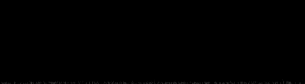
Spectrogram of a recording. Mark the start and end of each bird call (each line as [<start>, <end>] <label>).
[1.76, 2.06] Gray-crowned Rosy-Finch (Leucosticte tephrocotis)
